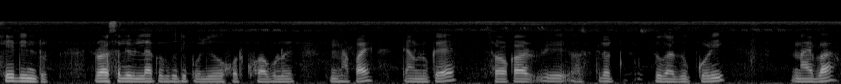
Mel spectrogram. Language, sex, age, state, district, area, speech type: Assamese, male, 30-45, Assam, Lakhimpur, rural, spontaneous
